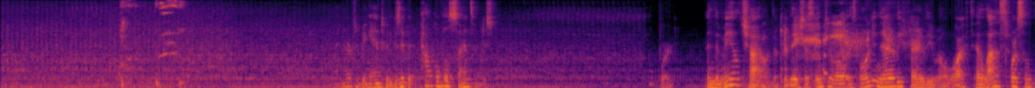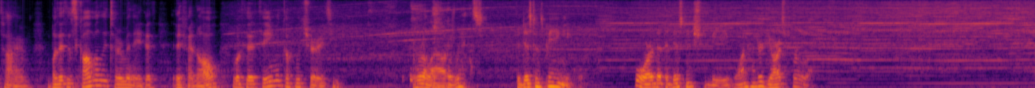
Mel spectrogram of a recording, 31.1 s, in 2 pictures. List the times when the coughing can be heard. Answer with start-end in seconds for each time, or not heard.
1.8-2.9, 11.4-13.8, 21.1-22.7.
